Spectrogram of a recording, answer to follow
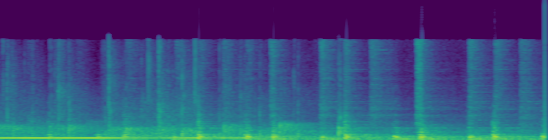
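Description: Group hand clapping, a loose run of claps several a second, over a steady held note that stops about two seconds in.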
